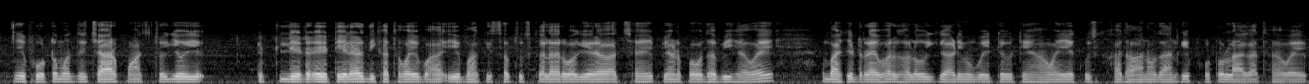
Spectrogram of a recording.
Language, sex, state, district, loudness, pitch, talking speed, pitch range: Chhattisgarhi, male, Chhattisgarh, Korba, -21 LUFS, 120 Hz, 170 wpm, 115-120 Hz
